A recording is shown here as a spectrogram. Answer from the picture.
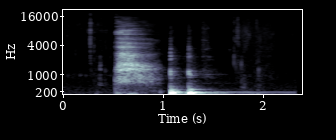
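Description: A short airy slurp as someone sips a White Monster energy drink, followed by two soft gulping thumps and a low, steady hum-like exhale that fades out.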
